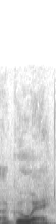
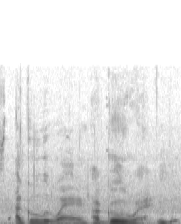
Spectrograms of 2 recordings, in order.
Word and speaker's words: Agulue: And Amaka Agulue, which I believe I pronounced correctly this time. Almost. Agulue.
